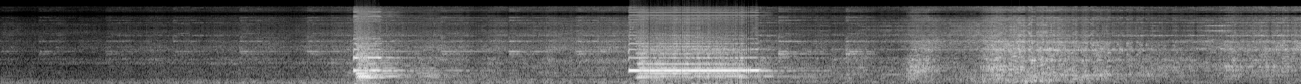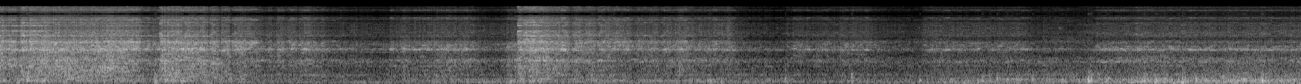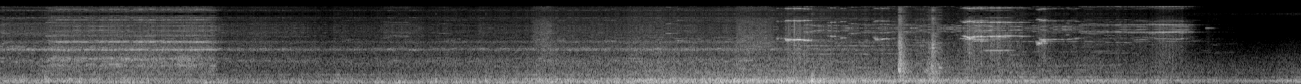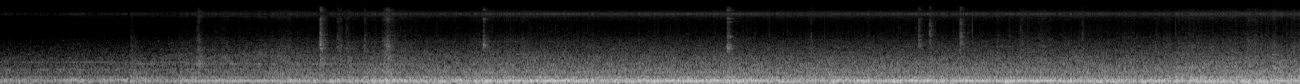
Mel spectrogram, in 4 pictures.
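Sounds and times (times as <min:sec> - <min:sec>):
train wheels squealing on rails: 0:00.0 - 0:38.4
train rumble: 0:00.0 - 0:52.0.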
